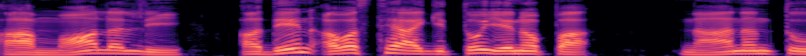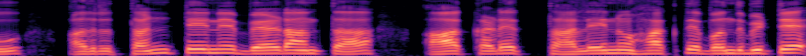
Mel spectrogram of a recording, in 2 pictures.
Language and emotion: Kannada, disgusted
